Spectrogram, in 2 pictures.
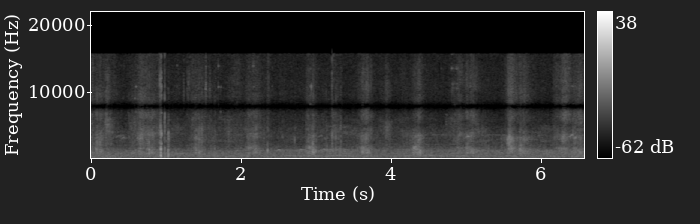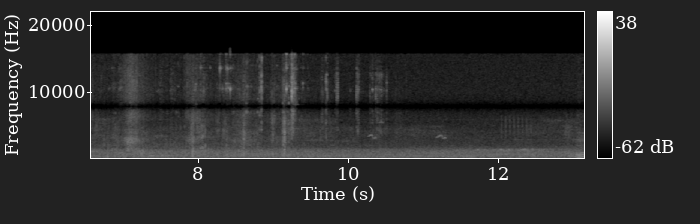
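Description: Footsteps on a garden walk: irregular short scuffs and ticks about one or two a second over a steady background hiss, thinning out near the end.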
